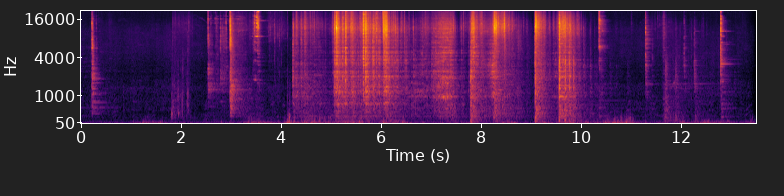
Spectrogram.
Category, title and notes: Sound effects > Objects / House appliances
Junkyard Foley and FX Percs (Metal, Clanks, Scrapes, Bangs, Scrap, and Machines) 181
dumpster, Atmosphere, rubbish, Machine, scrape, Bang, FX, rattle, SFX, Metal, Clang, garbage, dumping, waste, Smash, Metallic, trash, Foley, Dump, Robotic, Robot, tube, Perc, Percussion, Clank, Junkyard, Junk, Bash, Ambience, Environment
